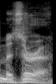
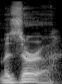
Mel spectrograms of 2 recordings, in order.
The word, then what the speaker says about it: Missouri: Okay, back to Missouri, as I was taught to pronounce it. Missouri in my newsman days, as brief as they were. The correct way.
